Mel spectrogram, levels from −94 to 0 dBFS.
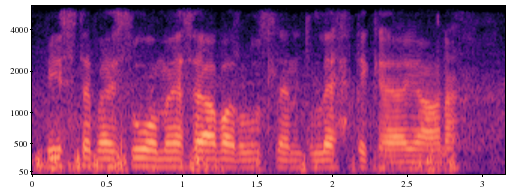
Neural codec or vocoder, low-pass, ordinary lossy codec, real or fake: none; 5.4 kHz; Opus, 24 kbps; real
